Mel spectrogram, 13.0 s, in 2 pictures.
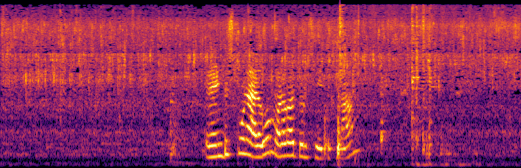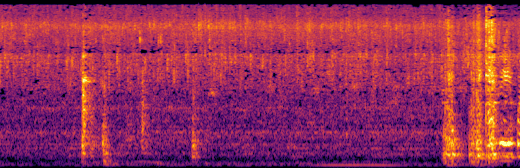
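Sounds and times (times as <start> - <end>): masala sizzling in a pot: 0.0 - 13.0.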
